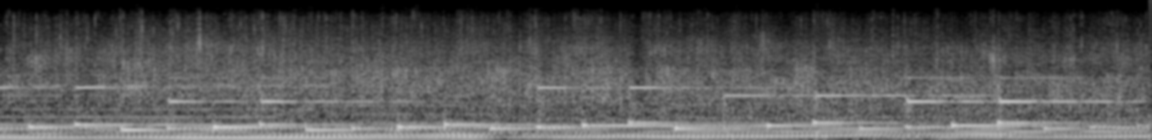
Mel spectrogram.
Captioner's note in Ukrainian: оплески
